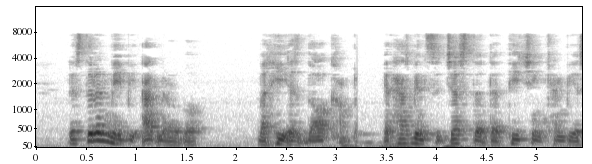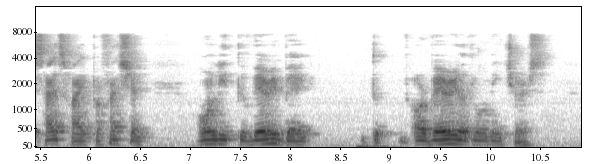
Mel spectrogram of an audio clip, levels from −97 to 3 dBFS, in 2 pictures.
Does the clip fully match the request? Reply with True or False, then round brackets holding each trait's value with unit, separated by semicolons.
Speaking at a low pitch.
True (100 Hz)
